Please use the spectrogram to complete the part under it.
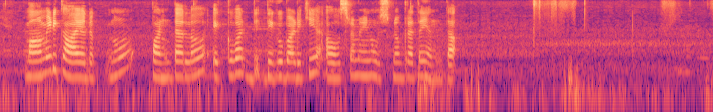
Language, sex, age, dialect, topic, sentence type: Telugu, female, 18-24, Utterandhra, agriculture, question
